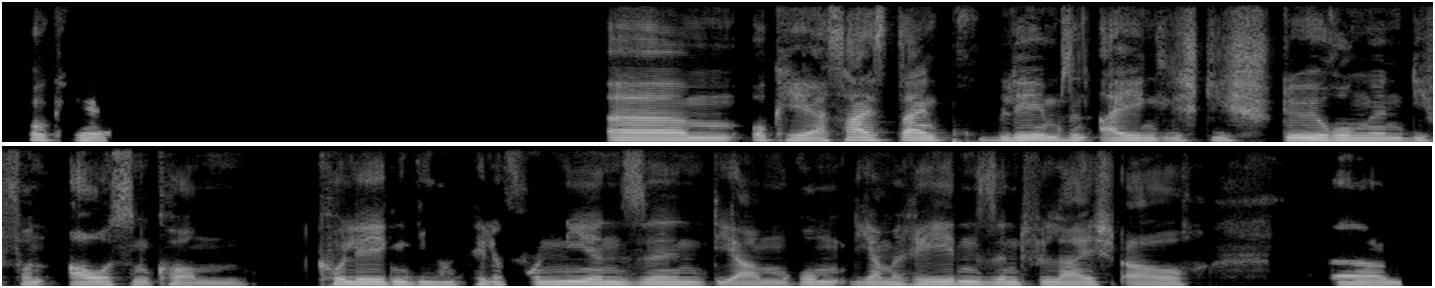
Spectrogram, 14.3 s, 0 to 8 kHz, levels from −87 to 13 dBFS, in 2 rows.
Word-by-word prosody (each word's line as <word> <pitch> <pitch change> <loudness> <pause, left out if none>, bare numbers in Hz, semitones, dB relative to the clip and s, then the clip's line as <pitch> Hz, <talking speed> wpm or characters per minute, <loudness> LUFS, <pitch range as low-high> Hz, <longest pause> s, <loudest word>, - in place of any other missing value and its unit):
Okay. 135 -3 -1 2.5
Ähm, 140 -1 +5
okay. 140 -1 -2
Das 125 +2 -1
heißt, 145 -1 +3
dein 140 -2 +4
Problem 140 +1 +1
sind 140 +1 -2
eigentlich 130 -1 -1
die 130 -1 -6
Störungen, 130 -2 +2
die 125 - -5
von 125 +1 -6
außen 125 -1 0
kommen. 110 -2 -6 0.3
Kollegen, 135 -1 +3
die 125 -1 -2
am 120 0 -5
Telefonieren 135 +1 +1
sind, 130 -1 -1
die 120 -3 -3
am 110 +1 -4
rum 130 0 -3
die 125 -1 -5
am 120 +1 -2
Reden 135 +2 +1
sind, 130 0 -2
vielleicht 125 -3 -3
auch, 115 0 -4 0.7
ähm 120 -1 0
130 Hz, 125 wpm, -24 LUFS, 125-135 Hz, 2.5 s, Ähm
